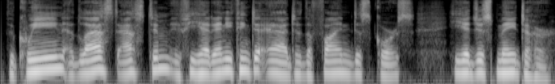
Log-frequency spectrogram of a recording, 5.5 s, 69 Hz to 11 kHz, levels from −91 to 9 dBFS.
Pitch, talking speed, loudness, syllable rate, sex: 135 Hz, 240 wpm, -18 LUFS, 5.3 syllables/s, male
